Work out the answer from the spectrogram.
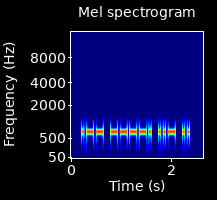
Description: Morse code, heard as a keyed tone, about 25 wpm, 700 Hz. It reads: W9UI
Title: USA Call Signs - 4 Characters - 6x Character Spacing - 25wpm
